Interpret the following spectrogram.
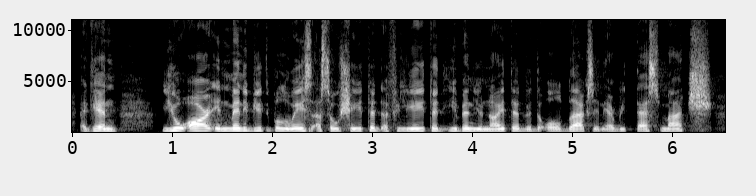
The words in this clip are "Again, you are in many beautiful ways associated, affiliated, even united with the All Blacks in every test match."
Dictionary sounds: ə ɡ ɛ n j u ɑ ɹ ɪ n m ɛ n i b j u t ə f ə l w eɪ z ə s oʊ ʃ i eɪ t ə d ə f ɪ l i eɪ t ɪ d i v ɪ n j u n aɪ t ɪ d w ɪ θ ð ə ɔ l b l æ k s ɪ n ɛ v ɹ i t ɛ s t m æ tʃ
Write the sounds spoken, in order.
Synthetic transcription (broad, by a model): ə ɡ ɛ n j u ɑ ɹ ɪ n m ɛ n i b j u t ə f ə l w eɪ s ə s oʊ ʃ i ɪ t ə d ə f ɪ l i eɪ t ɪ d i v ɪ n j u n aɪ t ɪ d w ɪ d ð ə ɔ l b l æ k s ɪ n ɛ v ɹ i t ɛ s t m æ tʃ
